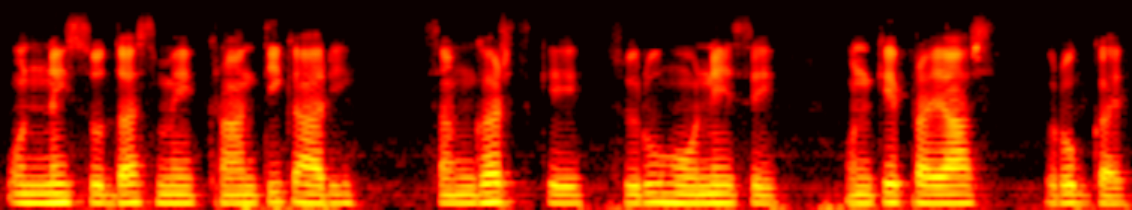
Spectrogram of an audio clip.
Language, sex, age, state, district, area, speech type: Hindi, male, 30-45, Madhya Pradesh, Seoni, urban, read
